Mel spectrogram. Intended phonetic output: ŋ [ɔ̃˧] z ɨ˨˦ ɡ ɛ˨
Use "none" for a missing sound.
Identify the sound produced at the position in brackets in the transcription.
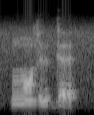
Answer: ɔ̃˧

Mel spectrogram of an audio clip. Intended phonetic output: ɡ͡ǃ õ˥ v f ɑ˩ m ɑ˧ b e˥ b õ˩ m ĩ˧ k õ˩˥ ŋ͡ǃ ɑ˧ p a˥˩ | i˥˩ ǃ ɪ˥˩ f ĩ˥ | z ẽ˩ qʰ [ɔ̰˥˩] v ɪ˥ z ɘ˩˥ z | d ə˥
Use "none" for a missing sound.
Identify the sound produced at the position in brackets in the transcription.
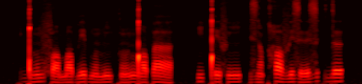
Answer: ɔ˥˩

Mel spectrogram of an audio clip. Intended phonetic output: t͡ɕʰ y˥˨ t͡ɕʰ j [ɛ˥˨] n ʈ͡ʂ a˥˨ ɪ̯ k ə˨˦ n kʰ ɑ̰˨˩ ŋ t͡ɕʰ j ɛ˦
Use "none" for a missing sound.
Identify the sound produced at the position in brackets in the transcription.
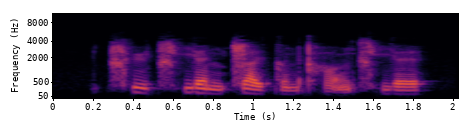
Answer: ɛ˥˨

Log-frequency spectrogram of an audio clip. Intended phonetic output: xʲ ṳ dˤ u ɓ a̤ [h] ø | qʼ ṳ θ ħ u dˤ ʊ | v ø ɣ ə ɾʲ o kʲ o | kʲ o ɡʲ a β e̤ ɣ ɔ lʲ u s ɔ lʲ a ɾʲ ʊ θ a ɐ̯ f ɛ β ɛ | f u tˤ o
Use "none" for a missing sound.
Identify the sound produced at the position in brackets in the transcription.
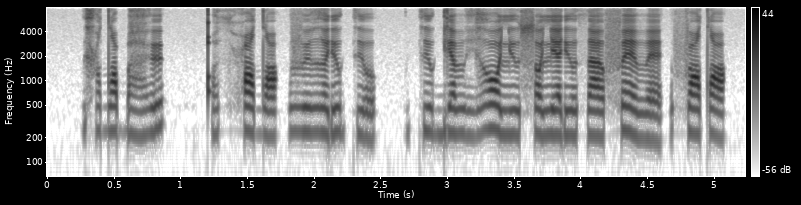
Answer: ɦ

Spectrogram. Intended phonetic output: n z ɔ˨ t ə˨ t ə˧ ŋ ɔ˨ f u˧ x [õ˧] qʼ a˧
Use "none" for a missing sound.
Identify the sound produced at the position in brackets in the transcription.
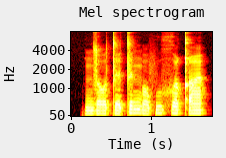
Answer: o˧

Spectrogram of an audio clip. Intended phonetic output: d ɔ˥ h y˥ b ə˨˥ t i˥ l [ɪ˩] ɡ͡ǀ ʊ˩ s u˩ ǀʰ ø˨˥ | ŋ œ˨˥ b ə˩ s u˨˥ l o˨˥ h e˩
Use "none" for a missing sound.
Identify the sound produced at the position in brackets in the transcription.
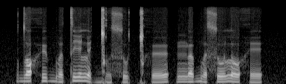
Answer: ɪ˩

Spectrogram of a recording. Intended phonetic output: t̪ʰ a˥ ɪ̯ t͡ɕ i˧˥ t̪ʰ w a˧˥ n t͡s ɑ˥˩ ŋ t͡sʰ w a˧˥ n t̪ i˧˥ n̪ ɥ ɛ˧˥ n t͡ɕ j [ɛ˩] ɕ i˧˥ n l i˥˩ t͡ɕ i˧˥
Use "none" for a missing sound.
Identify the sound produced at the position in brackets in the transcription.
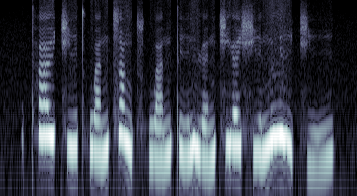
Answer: ɛ˥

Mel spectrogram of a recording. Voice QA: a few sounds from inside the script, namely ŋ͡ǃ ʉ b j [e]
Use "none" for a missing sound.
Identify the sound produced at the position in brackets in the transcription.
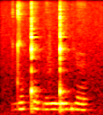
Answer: ɛ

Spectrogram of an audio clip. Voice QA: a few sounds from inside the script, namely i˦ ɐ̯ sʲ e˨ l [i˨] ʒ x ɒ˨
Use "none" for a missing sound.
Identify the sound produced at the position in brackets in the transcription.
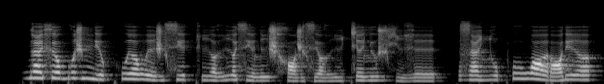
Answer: i˨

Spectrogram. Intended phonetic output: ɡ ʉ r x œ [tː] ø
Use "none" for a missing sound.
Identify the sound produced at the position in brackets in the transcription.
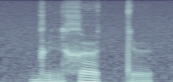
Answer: tː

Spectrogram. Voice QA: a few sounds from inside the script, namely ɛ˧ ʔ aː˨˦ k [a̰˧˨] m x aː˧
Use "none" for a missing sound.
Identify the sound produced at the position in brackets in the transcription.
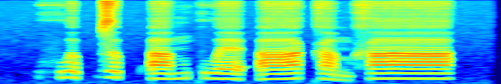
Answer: a̰˧˨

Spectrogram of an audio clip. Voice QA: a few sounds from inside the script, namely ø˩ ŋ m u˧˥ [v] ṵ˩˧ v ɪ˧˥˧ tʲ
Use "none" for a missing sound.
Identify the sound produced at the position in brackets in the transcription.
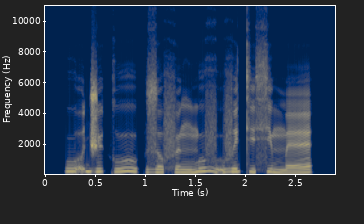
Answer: v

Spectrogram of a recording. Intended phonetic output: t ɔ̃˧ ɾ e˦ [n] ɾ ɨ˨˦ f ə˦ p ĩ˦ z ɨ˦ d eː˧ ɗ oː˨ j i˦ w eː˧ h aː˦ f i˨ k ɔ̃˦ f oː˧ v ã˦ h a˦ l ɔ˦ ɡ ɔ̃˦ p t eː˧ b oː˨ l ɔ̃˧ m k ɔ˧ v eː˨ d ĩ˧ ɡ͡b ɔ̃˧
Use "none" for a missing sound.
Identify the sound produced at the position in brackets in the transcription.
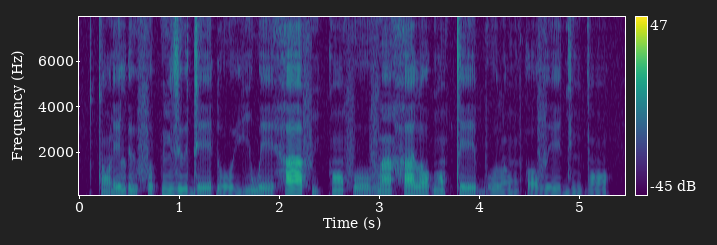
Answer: l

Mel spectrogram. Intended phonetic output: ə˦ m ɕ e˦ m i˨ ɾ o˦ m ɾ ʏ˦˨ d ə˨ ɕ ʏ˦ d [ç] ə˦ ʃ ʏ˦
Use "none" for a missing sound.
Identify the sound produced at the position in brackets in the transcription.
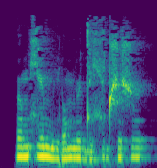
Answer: ʃ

